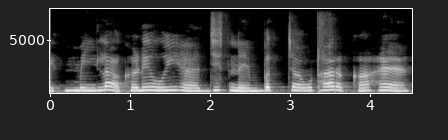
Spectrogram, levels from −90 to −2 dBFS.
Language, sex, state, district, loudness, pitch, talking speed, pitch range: Hindi, female, Uttar Pradesh, Saharanpur, -16 LUFS, 285 Hz, 130 wpm, 270-305 Hz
